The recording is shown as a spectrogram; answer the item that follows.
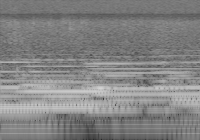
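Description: Church pipe organ playing slow sustained chords, the held notes shifting to new pitches a few times.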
